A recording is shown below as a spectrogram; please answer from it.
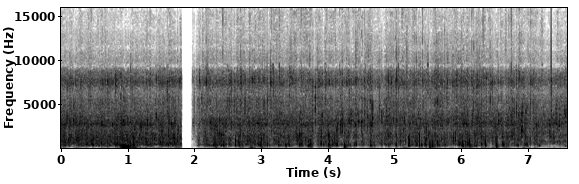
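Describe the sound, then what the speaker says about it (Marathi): Heavy rain pours steadily over a village work site where a roof shelter is being built to cook rice, a dense continuous hiss broken by one brief dropout, with a faint voice early on. "पण पाऊस काय थांबणार नाही पावसानं जोर केलेलो"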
